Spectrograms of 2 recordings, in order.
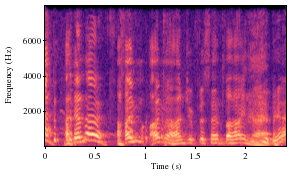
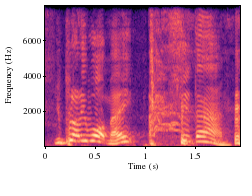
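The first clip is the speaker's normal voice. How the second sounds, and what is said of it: Put-on Cockney accent. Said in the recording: “Cockney accent ... I'm now dropping all my H's and my T's. I'm turning all my TH's into F's.”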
